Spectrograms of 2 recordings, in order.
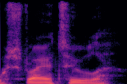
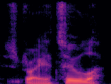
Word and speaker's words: Striatula: Now in America, I think they call it Striatula. It's all about how you pronounce it. I say Striatula.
